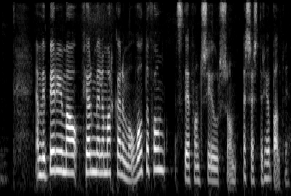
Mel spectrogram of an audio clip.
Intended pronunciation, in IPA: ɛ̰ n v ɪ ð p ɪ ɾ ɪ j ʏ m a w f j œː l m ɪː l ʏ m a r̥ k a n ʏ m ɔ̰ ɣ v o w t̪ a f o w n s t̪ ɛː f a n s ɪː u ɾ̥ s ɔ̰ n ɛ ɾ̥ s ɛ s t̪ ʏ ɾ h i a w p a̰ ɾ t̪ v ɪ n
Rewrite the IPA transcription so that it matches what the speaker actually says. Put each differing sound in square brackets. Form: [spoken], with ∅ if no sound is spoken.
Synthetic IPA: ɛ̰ n v ɪ ð p ɪ ɾ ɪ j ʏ m a w f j [œ] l m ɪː l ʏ m a r̥ k a n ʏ m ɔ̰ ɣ v o w t̪ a f o w n s t̪ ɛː f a n s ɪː u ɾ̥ s ɔ̰ n ɛ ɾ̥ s ɛ s t̪ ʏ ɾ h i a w p a̰ [l] t̪ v ɪ n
